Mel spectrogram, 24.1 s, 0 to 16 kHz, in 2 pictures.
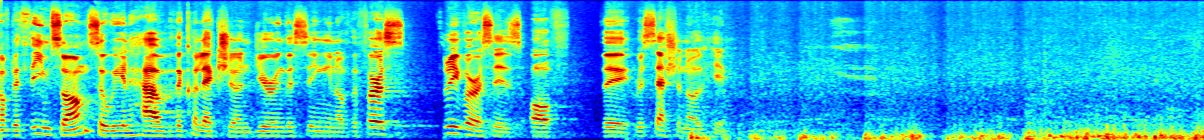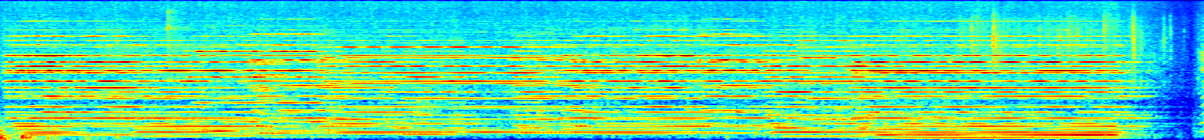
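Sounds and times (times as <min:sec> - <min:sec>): low rumbling noise: 0:06.9 - 0:13.4
church organ playing chords: 0:12.1 - 0:23.6.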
